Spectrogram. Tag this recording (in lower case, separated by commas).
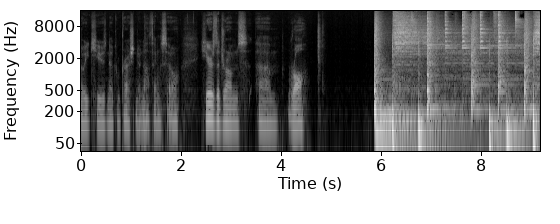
music, speech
